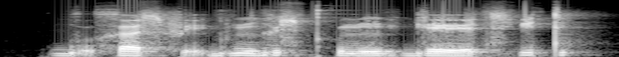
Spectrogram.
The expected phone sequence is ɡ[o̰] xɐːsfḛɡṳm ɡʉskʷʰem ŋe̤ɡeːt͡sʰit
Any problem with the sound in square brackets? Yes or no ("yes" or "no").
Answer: no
